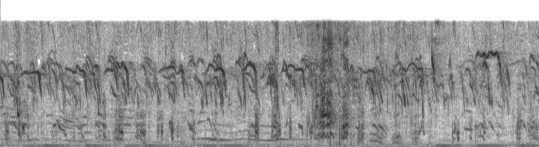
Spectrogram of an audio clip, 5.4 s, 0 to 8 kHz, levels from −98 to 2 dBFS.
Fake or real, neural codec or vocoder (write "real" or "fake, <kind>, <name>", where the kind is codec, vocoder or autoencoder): real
